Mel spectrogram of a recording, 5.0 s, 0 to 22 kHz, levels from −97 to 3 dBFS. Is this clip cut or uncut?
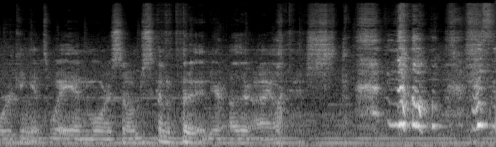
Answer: uncut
